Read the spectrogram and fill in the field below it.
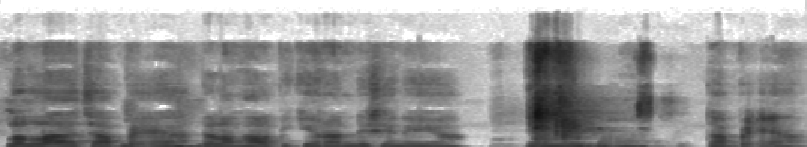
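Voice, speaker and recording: A woman's voice: sits low, moderate pace, creaky, darkish tone. A woman hosting a palm-reading live stream, speaking in a tender, coaxing way. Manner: coaxing, tender, calls the caller "sayang".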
